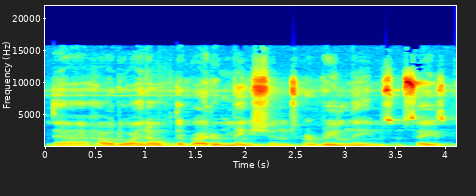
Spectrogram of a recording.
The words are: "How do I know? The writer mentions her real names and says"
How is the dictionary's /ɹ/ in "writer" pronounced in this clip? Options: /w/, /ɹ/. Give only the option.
/ɹ/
